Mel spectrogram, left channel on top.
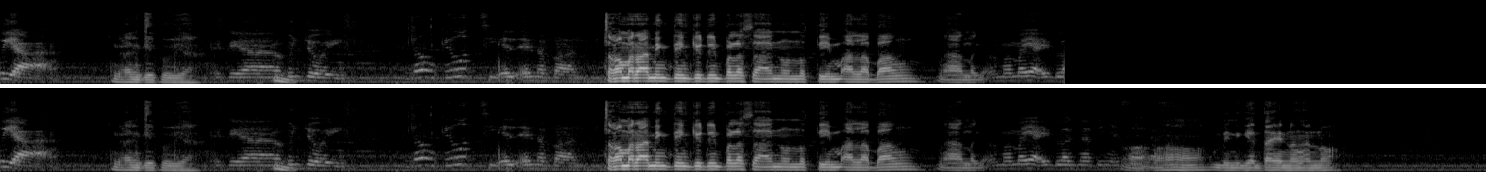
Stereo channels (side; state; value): left; drops out; at 10.7 s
